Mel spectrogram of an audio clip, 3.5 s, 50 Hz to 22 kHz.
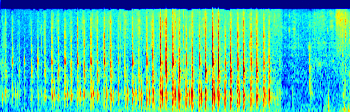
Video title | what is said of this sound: Yongnuo 35mm F2 Lens Review and Canon 35mm F2 Comparison | you can hear stuff moving around whenever you shake it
